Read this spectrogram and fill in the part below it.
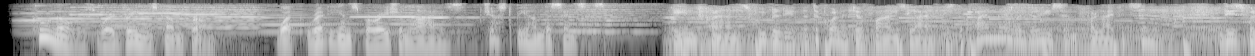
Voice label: male; Spotland Productions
